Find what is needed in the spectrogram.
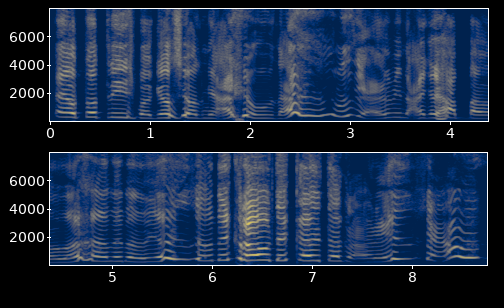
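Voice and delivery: hammed-up crybaby begging the pastor; whining church member. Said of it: "sempre fala pro líder".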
